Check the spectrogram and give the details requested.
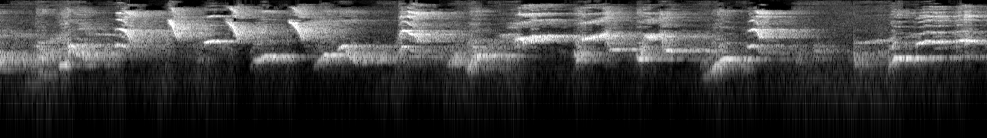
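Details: Sharp-voiced samyong bird singing a rich, rapid sequence of clear whistles, buzzy chirps and sliding notes, phrases tumbling one after another with hardly a pause.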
